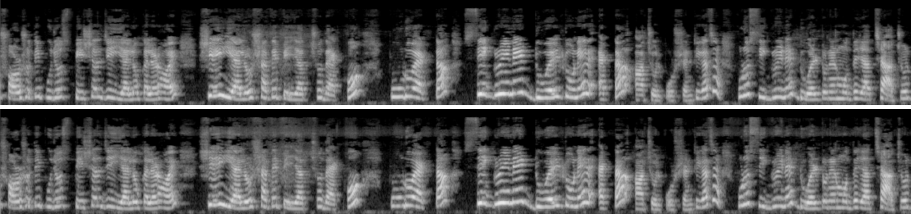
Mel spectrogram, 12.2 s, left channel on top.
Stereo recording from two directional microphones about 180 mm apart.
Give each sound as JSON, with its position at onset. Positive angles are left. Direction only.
{"t": 0.2, "sound": "speech", "side_deg": 20}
